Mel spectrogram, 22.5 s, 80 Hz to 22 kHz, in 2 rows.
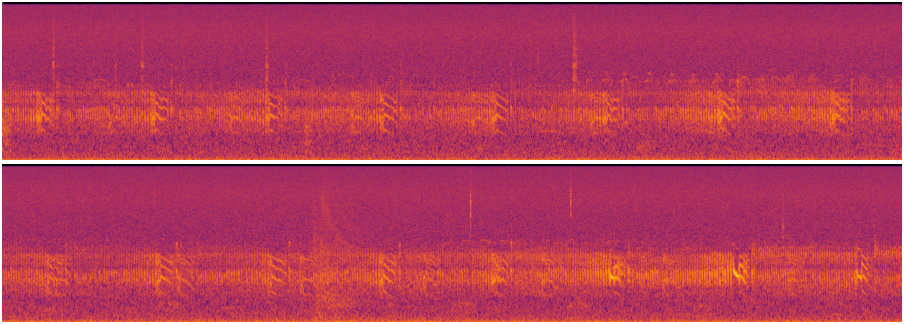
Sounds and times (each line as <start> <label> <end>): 14.4 storm petrel singing 19.4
